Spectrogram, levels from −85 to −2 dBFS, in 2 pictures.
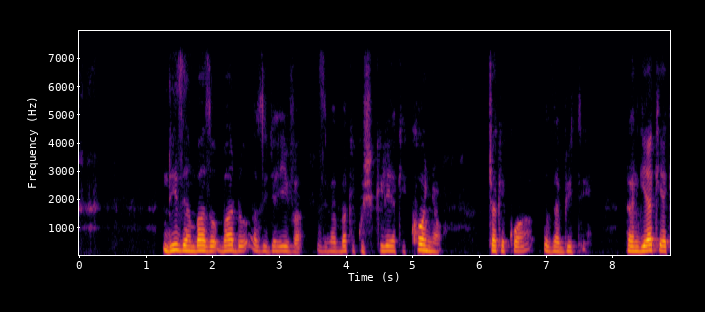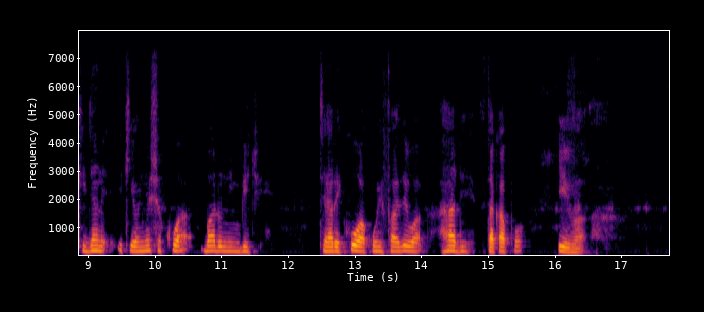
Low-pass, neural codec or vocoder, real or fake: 7.2 kHz; none; real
